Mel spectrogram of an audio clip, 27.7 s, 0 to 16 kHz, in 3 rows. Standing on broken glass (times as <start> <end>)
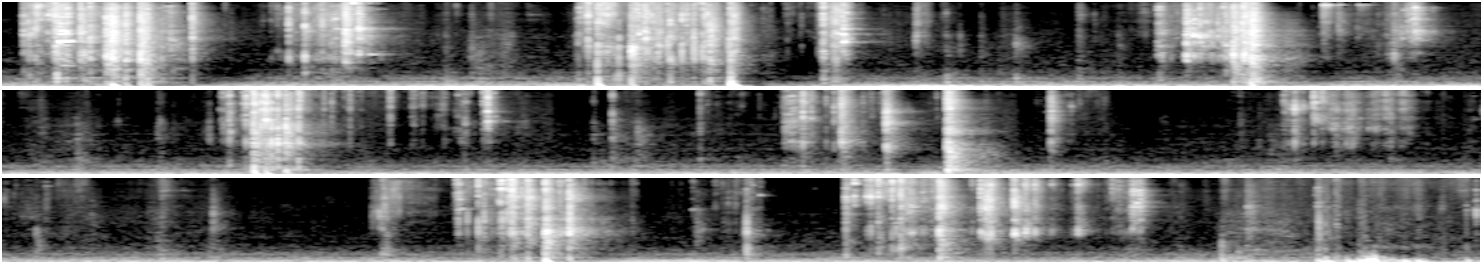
0.2 2.5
